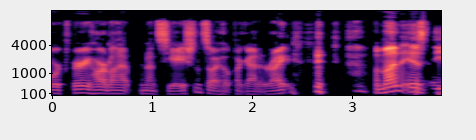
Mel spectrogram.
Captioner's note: laughing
